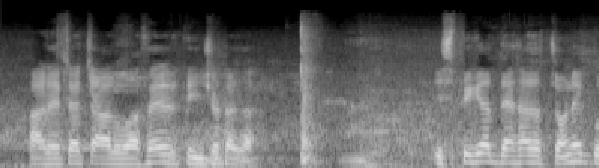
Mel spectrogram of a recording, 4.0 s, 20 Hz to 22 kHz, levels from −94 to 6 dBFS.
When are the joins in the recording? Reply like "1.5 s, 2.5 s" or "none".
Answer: 1.2 s, 2.4 s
